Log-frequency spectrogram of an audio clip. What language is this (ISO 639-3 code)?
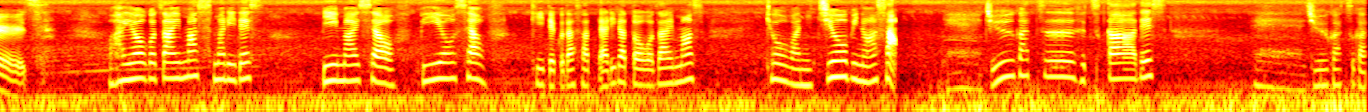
jpn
